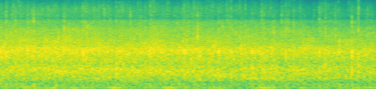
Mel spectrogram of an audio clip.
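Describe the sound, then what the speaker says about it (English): A large indoor audience at an Indiana statehood day celebration claps steadily in a dense, sustained round of applause, fairly distant and even in level throughout, with no voices rising above it. "Another round of applause for Delaney."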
